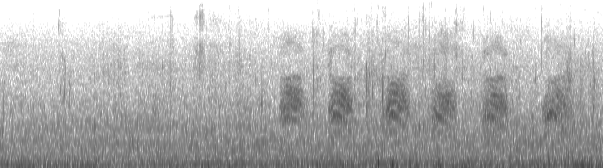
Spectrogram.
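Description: A duck quacking six times in a row, about two quacks a second, starting about halfway through.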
